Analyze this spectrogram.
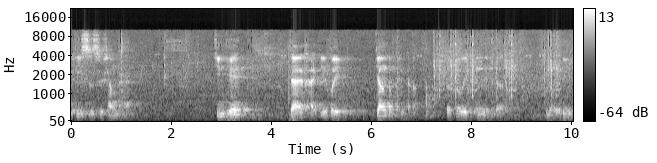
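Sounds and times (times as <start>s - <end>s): man giving a formal address: 0.0s - 1.4s, 2.8s - 10.0s.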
